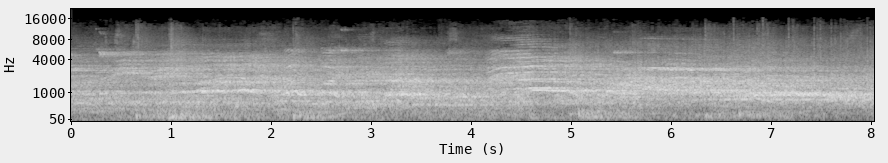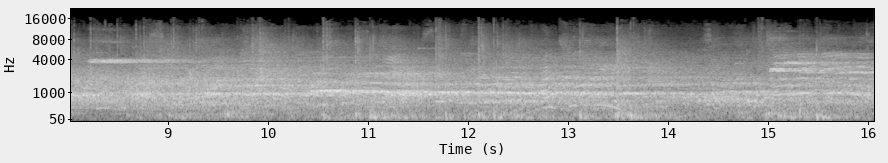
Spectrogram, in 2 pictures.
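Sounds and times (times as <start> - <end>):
spectators' voices echoing: 0.0 - 16.0.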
